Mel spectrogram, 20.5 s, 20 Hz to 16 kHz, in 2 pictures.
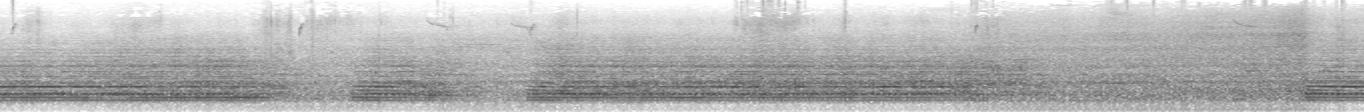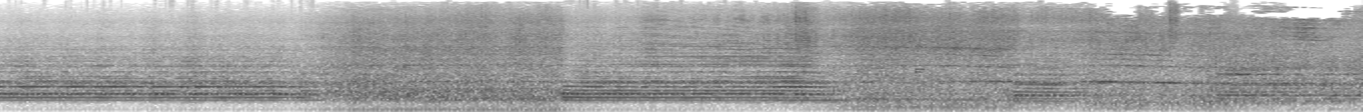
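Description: Freight train locomotive air horn sounding a chord of several notes in repeated long and short blasts, the long, long, short, long grade-crossing signal, as the train approaches. The locomotives pass about 13 seconds in with a loud rush, then the freight cars clatter by on the rails.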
